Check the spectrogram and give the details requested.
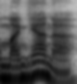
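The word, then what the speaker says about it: mañana: It makes an NI sound like in canyon or yin. So, mñana for tomorrow or nino for child.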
